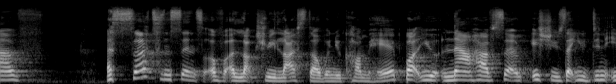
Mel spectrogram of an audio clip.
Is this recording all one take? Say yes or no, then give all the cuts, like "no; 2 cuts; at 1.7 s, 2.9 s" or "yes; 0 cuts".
yes; 0 cuts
